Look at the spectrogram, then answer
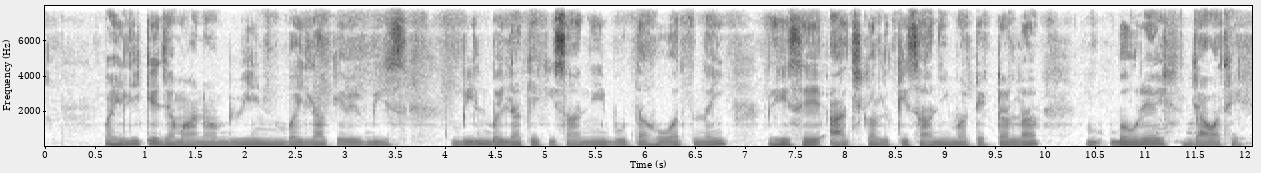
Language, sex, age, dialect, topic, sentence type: Chhattisgarhi, male, 18-24, Western/Budati/Khatahi, agriculture, statement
